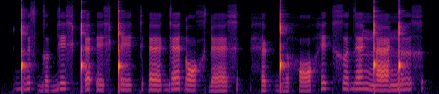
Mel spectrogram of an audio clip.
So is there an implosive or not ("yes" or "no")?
yes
